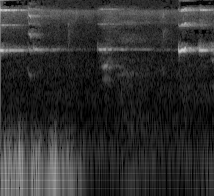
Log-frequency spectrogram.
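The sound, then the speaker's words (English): Clear, sustained high-pitched tones ring out like a wind chime, presumably birds calling from high up in trees near Chura Beach at midday, coming from two or three spots a few trees apart, with a soft low rumble underneath and a brighter note returning near the end. “Presumably it's birds, because it's coming from high up in trees. We can't see anything. But it sounds like a wind chime, but it can't be, because there's like two lots coming from few trees apart.”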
